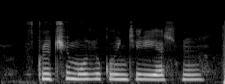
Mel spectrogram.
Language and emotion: Russian, neutral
